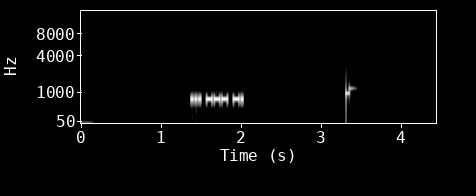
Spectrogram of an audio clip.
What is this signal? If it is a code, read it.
Morse code, heard as a keyed tone, about 47 wpm, 700 Hz. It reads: SON
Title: Three Letter Words - 50wpm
